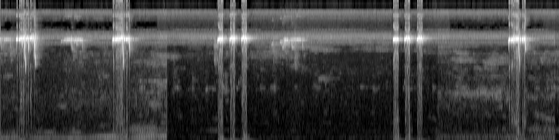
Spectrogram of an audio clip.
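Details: Blue-crowned hanging parrot calling its companions to approach: short, high, squeaky notes, single or in pairs and triplets, spaced irregularly, with a faint low hum early on.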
